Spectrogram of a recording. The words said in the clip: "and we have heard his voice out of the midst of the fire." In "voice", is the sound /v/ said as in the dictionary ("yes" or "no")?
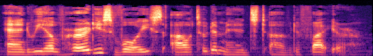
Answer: yes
